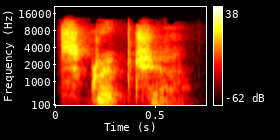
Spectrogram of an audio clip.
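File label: "scripture", British English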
